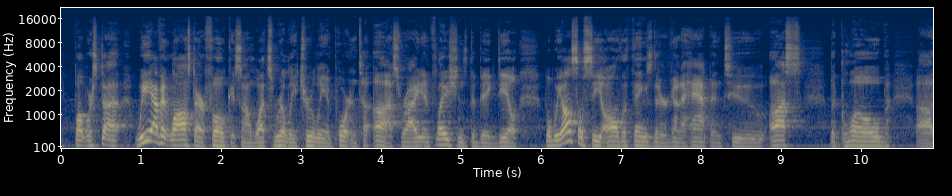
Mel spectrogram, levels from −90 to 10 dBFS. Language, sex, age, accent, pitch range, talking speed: English, male, 40-59, American, 115-140 Hz, 205 wpm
